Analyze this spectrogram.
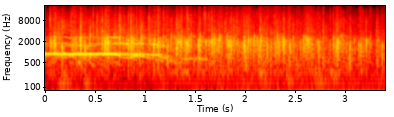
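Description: An audience at an Apple Store event applauds to welcome a film's director and star: steady, dense clapping that holds throughout and slowly thins.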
